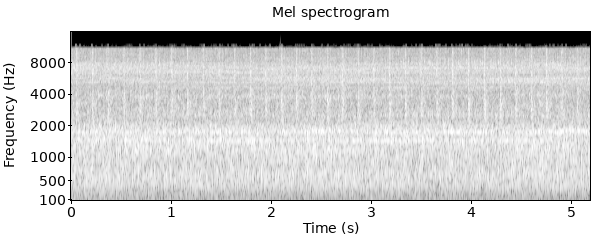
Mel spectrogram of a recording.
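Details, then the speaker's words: 1959 Chevy truck after replacing exhaust manifold gaskets to fix a manifold leak: steady idle with a light, even sewing-machine tick about three times a second, described as normal, with no puffing or chuffing; the manifold sounds sealed. "oh looks pretty good sounds uh that's heavy you don't know that saffit sound just that's just normal it always sounds like something like sewing machine"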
